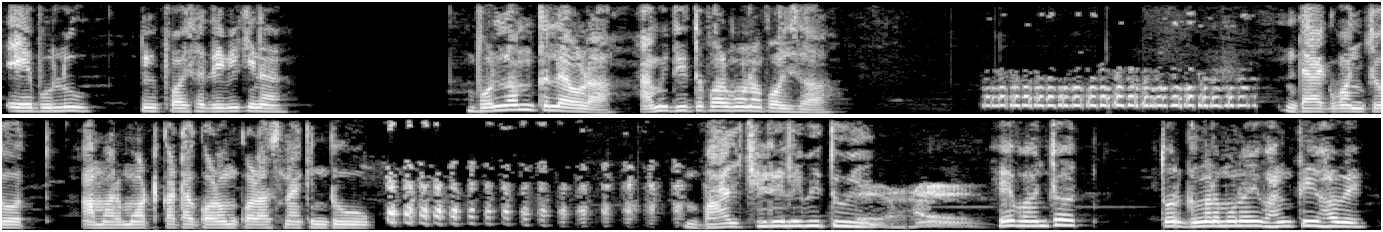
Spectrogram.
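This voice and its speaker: A man voicing a brash, quarrelsome cartoon buddy in slangy speech, with a pitched-up effect. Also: brisk, long pauses, noisy background. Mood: angry. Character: foul-mouthed, quarrelsome young male cartoon buddy. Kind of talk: comedy cartoon dialogue. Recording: music bed under the dialogue. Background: music.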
